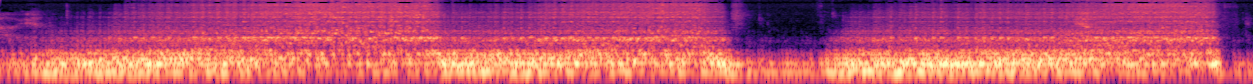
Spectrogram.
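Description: Fuzz-distorted noise from a modular synthesizer run through a Big Muff pedal, filter and delay, its knobs turned by hand: a dense, low, rumbling texture that drops out for about a second past the middle, comes back, and cuts off suddenly at the end.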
